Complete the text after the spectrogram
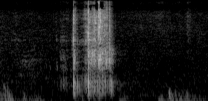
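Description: Small metal toy cars clink against each other in a plastic bowl.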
